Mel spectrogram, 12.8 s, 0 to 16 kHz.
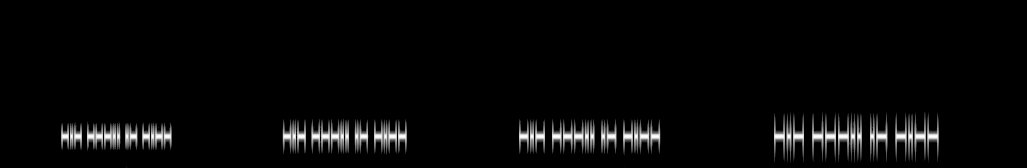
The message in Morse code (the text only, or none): K8AY K8AY K8AY K8AY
